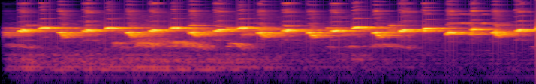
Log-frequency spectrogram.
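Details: Yellow-vented bulbul (trucuk) singing a unique ngingklong-style song: a rapid, continuous run of clear whistled notes that step up and down in alternating pairs. A low hum sounds underneath during the first half.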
